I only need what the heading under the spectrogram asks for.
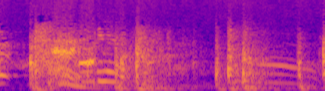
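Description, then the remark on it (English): A chaotic tumble: a man groans and grunts as he goes down, taking a chair, an overcoat and half the items on a desk with him, several dull thuds and knocks landing in quick succession. “When he went down that time, he took the chair, Odell's overcoat, and half the stuff on the desk with him.”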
